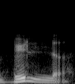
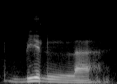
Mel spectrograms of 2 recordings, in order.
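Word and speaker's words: بالله: Pada kata billah, maka sempurnakan harakat kasrah pada huruf ba. Bi billah J bil tapi billah. Jangan dibaca ikhtilas atau membaca dengan sebagian harakat ya. Dan juga isyba jangan membaca dengan menambahkan kadar harakat ya.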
